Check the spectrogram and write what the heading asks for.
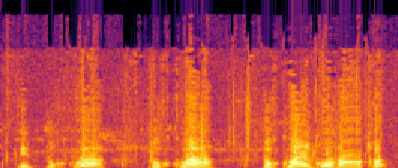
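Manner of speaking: high, rising cries of despair; anguished, escalating protest; desperate outcry. Acted. Desperate questioning of God.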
